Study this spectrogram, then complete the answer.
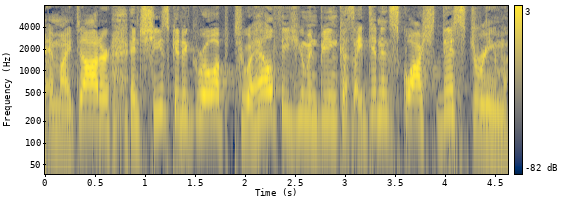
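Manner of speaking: proud canoe owner. Retold or imitated. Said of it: "I'm like".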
